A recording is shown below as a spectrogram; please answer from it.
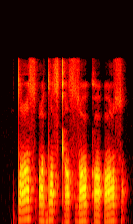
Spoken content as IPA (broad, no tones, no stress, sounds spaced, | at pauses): tˤ æ sˤ ʔ ɒ d i sˤ kʼ æ sˤ z ɒ kʼ ɒ ʔ ɒ sˤ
